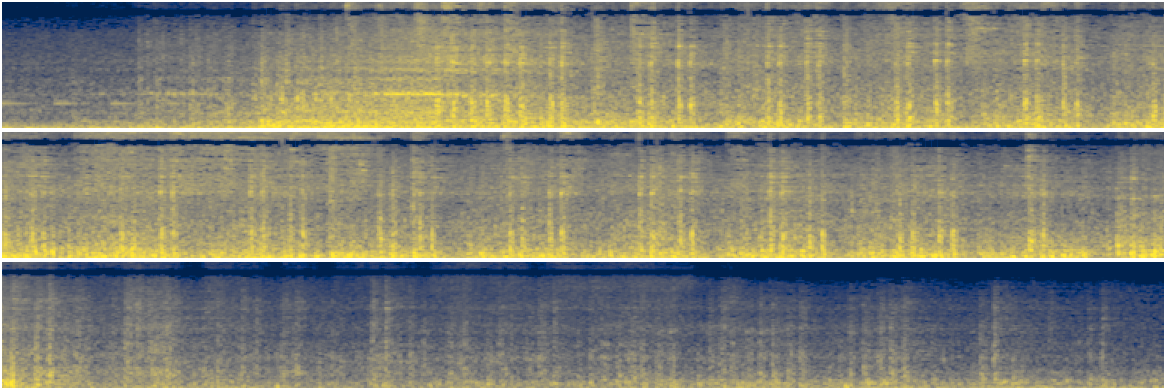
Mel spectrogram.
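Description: JR Freight container train passing close by, its wheels clattering rhythmically over the rail joints. It grows loud about two seconds in, stays loud for some eighteen seconds and falls away as the last wagons pass. A level-crossing bell rings at the very start.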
